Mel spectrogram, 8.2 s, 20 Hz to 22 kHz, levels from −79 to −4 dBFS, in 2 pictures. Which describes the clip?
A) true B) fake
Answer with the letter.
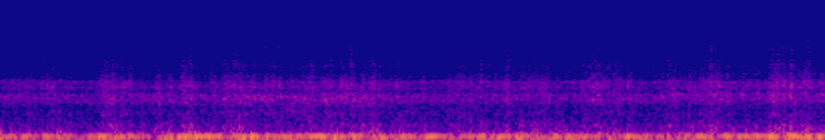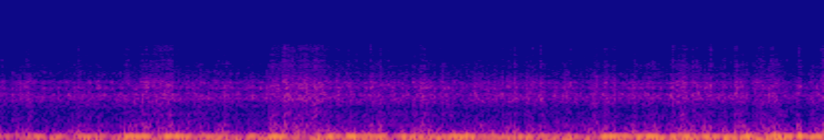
A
